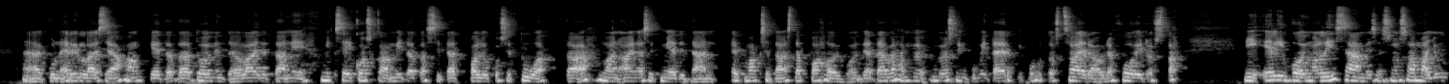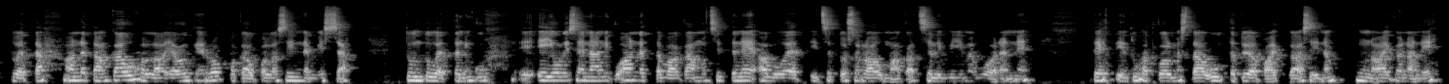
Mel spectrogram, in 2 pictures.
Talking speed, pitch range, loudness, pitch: 160 wpm, 155-180 Hz, -18 LUFS, 170 Hz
